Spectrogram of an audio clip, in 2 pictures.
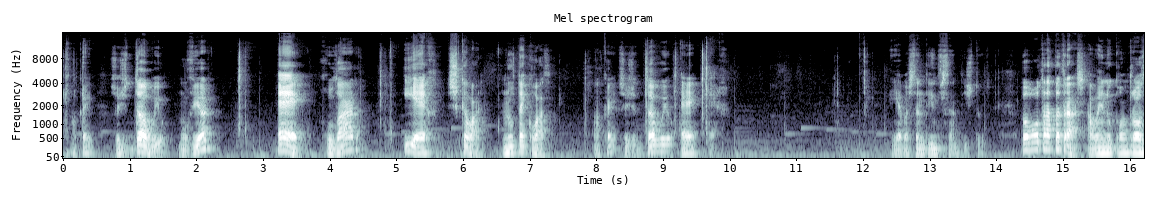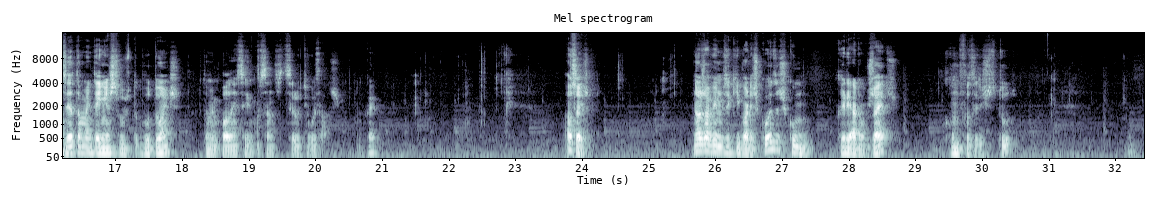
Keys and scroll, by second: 0.1 ctrl+z, 1.0 w, 2.6 e, 4.8 r, 8.4-10.0 typing, 13.0-13.7 typing.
